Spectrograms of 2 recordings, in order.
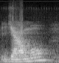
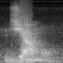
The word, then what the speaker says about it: llamo: and where you're from, the pronunciation is either like a pure Y, like me llamo, or it could be me llamo. Okay? Just depends on where you're from. Either one is correct.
